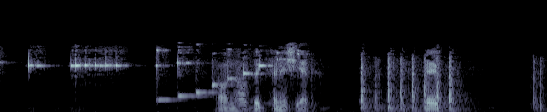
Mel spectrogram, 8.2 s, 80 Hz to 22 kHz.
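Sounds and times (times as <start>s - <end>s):
xylophone playing rapid runs: 0.4s - 4.5s
speech: 3.3s - 4.8s, 6.4s - 6.8s.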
